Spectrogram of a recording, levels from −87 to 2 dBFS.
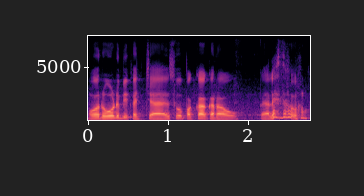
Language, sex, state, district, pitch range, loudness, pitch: Hindi, male, Punjab, Fazilka, 130-145 Hz, -21 LUFS, 135 Hz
